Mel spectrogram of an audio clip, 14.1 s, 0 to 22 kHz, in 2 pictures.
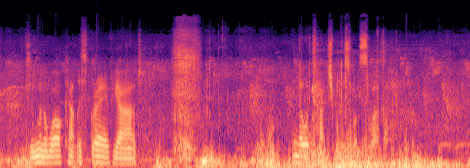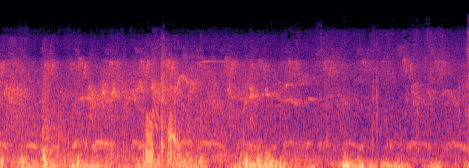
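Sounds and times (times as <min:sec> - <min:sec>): low thumps and rumble: 0:00.0 - 0:13.8
small birds chirping: 0:00.0 - 0:14.0
pigeon cooing: 0:05.9 - 0:14.0.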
